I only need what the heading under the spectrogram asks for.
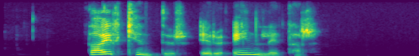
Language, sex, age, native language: Icelandic, female, 20-29, Icelandic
